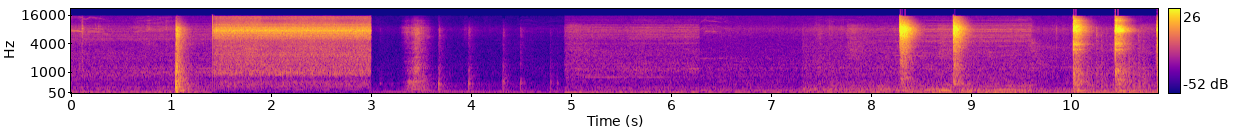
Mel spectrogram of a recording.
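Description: Metal parts click and knock as they are handled.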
